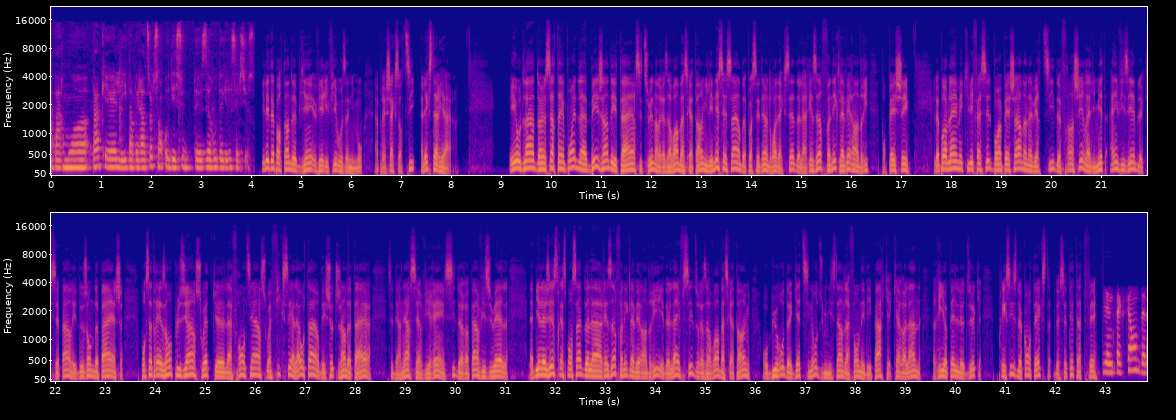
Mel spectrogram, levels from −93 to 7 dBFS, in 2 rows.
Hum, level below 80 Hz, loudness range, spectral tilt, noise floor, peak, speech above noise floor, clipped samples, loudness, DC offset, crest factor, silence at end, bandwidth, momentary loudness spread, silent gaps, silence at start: none; -52 dBFS; 4 LU; -7 dB/octave; -65 dBFS; -10 dBFS; 39 dB; under 0.1%; -27 LUFS; under 0.1%; 16 dB; 0 s; 15 kHz; 8 LU; none; 0 s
